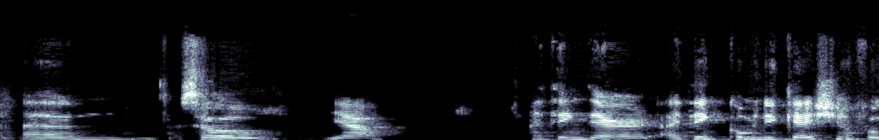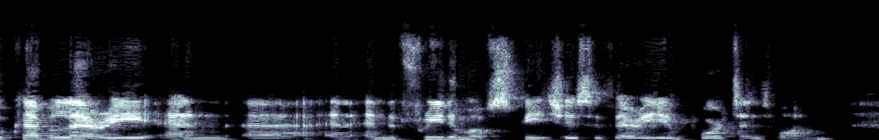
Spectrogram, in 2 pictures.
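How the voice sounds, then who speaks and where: Her intonation fairly even, a woman speaks at a medium pitch and a moderate pace. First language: not English. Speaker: yoga therapy network organizer. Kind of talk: online meeting discussion. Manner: halting.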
